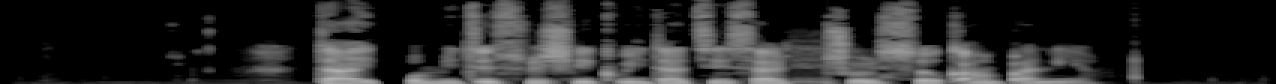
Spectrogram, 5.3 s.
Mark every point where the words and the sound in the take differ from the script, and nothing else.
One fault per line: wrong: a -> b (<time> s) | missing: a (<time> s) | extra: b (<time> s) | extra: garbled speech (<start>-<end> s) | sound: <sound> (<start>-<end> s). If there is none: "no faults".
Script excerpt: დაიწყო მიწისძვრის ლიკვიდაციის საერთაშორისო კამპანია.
sound: dropout (1.6-1.7 s)
sound: dropout (3.3-3.5 s)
